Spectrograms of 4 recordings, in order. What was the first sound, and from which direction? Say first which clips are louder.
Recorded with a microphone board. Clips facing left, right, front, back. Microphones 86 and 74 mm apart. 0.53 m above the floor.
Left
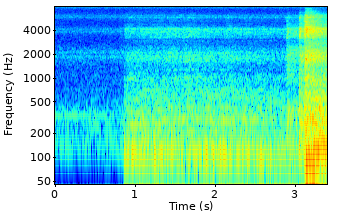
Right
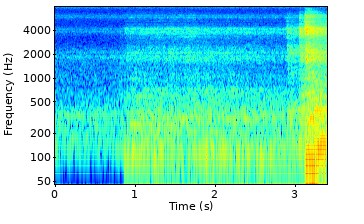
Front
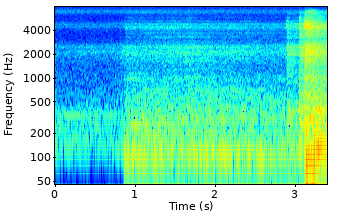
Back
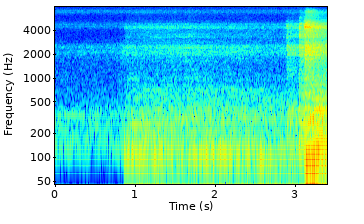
A door slam: left 2 dB, front 1 dB; 70° left.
